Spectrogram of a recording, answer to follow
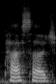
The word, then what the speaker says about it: passage: Passage read like massage is just passage in French. Oh. I will from now on pronounce passage like massage, but with a P instead of an M.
